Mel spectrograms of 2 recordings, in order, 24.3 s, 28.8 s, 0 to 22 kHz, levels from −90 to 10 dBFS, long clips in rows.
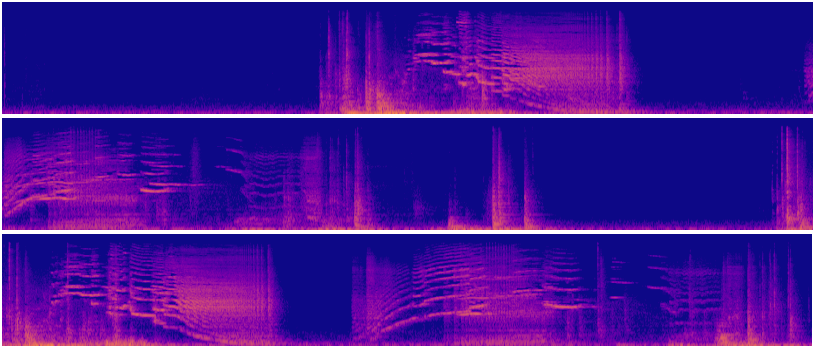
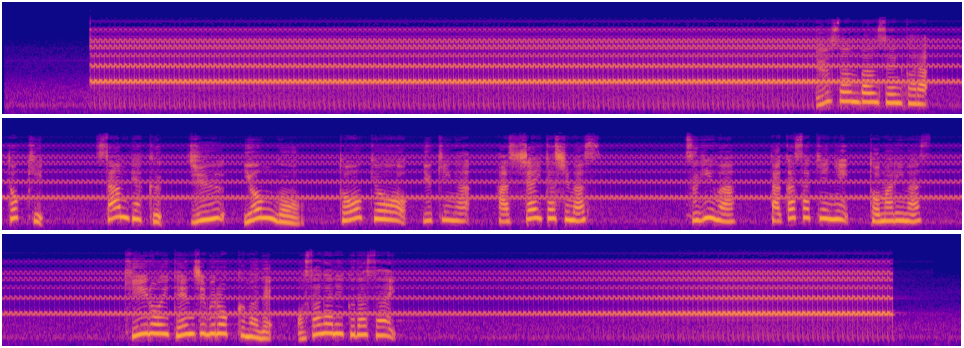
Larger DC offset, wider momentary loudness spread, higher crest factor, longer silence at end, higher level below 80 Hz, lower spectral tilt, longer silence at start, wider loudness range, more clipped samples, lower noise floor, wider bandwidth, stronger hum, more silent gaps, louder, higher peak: neither; first, 21 LU vs 16 LU; first, 24 dB vs 16 dB; second, 0 s vs 0.65 s; first, -44 dBFS vs -68 dBFS; about the same, -3 dB/octave vs -2.5 dB/octave; second, 0.2 s vs 0.9 s; first, 12 LU vs 4 LU; neither; first, -65 dBFS vs -50 dBFS; first, 16.5 kHz vs 12.5 kHz; neither; neither; second, -37 LUFS vs -16 LUFS; second, -14 dBFS vs 0 dBFS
